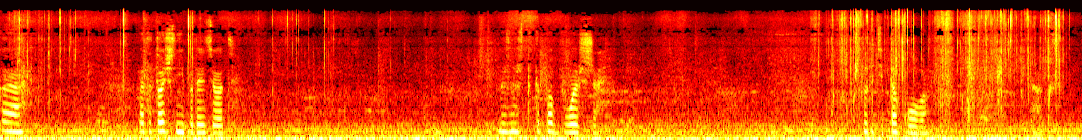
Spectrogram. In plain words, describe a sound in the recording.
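Plastic packets rustle and crinkle as a hand handles them.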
